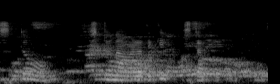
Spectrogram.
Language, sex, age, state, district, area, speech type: Kannada, female, 30-45, Karnataka, Ramanagara, urban, spontaneous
